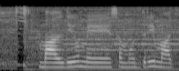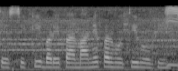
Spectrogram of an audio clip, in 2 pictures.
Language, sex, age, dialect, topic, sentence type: Hindi, female, 18-24, Awadhi Bundeli, agriculture, statement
